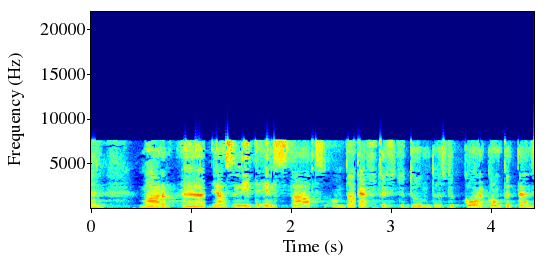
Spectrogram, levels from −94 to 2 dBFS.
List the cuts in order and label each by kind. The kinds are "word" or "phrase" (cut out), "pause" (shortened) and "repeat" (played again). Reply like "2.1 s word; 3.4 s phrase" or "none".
1.1 s word; 1.4 s word; 2.6 s word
